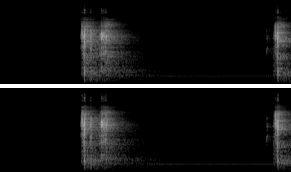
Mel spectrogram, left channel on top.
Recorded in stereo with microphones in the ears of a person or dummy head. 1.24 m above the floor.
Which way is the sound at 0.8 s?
5° right (ahead or behind).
